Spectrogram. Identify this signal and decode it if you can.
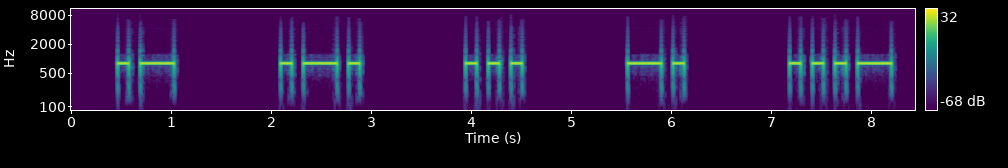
Morse code, heard as a keyed tone, about 10 wpm, spaced as for 6 wpm, 800 Hz. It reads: ARSNV
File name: LEZIONI / 9 2 ws 10wpm 4130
